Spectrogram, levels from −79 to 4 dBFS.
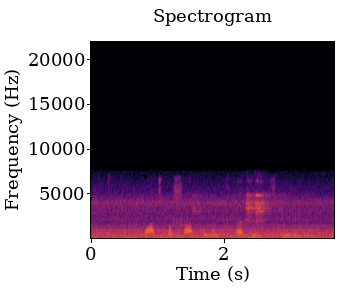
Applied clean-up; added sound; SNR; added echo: none; Mechanical fan; -3 dB; none.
